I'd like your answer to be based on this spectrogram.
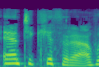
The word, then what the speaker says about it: Antikythera: Yes, well, they call it Antikythera, which is after a Greek island because that's where it was found.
